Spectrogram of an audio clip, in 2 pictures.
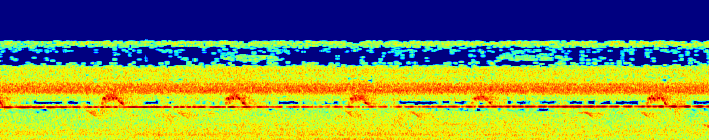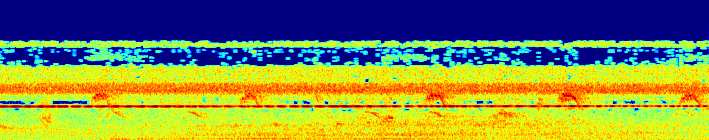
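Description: Insects calling outdoors: a thin steady high-pitched buzz, with a short high chirp repeating about once or twice a second, over a steady rushing background noise. A faint low hum comes and goes, strongest about six to eight seconds in.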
